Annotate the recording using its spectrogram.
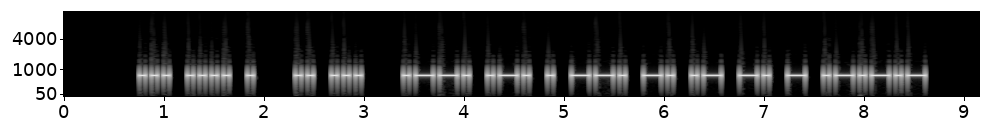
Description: Morse code, heard as a keyed tone, about 20 wpm, 700 Hz. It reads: SHE IS PREGNANT.
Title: Sentences from Top 1000 Words - Review Part 6 - 20wpm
